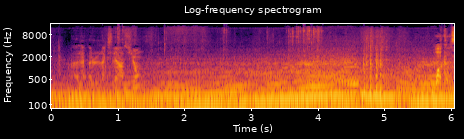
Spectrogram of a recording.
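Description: A Hyundai i30N hot hatch with 275 hp accelerates hard on the road, its engine note climbing steadily in pitch as a loud, continuous rumbling drone, with people talking over it inside the car.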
